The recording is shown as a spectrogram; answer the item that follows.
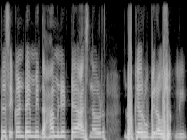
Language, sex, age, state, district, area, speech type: Marathi, female, 45-60, Maharashtra, Amravati, urban, spontaneous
